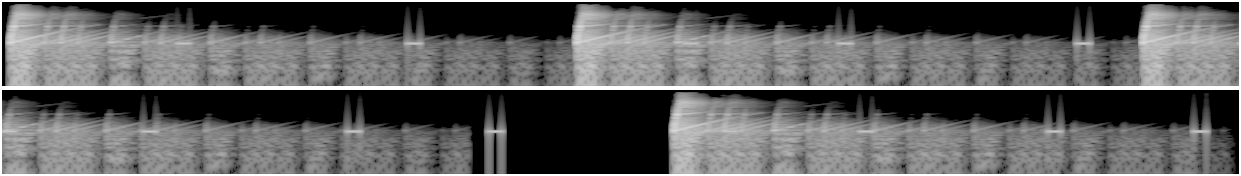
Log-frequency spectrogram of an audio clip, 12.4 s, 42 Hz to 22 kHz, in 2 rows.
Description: Zap Whoosh Hit (Sound FX)
Whooshing, zap, Whiz sound. Reverberant echo, Multimedia Sound Effects, Zap sounds
Zapper_plip.mp3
